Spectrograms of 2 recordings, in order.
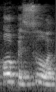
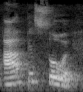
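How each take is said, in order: First: "o" singled out as the doubtful word; wrong-article example. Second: "a" singled out as the right word; correct-article example. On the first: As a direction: stress on "o" before "pessoa". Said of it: "você fala o pessoa?". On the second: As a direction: stress on "a" before "pessoa". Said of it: "Não, você fala a pessoa". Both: Shown as a demonstration.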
